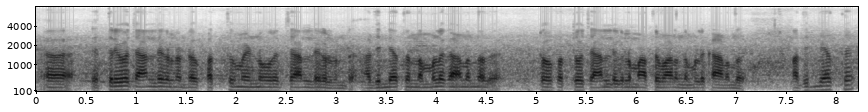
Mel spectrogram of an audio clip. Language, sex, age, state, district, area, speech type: Malayalam, male, 60+, Kerala, Idukki, rural, spontaneous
